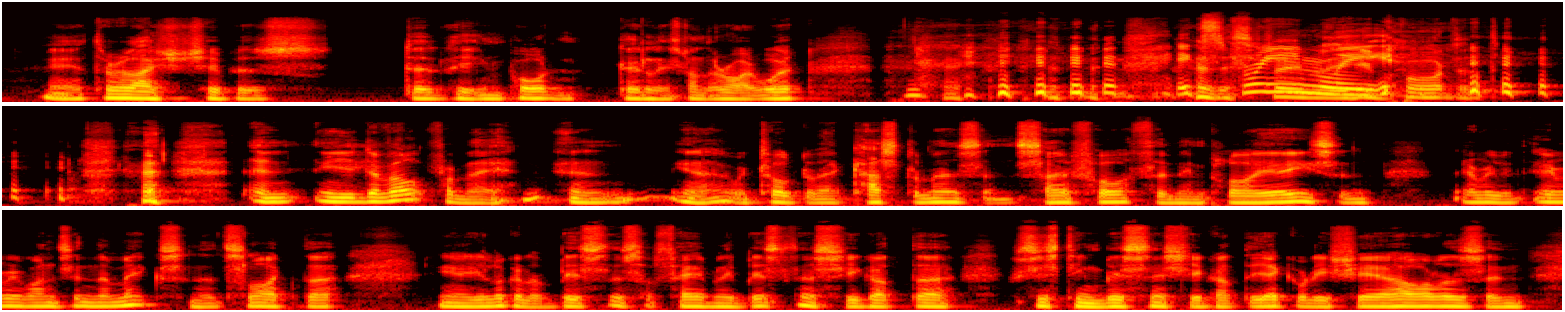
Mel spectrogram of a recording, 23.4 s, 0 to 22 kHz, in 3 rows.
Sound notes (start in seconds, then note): 4.5 group laughing; 7.3 both laughing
